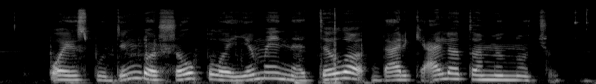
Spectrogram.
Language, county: Lithuanian, Vilnius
